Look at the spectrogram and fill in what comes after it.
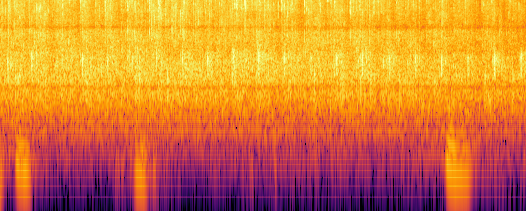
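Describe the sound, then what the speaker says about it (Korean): Church congregation applauding steadily throughout, with a few low thumps and bumps near the start and end, moderately loud and continuous with no talk. "원로 목사님과 원로 사모님께 한 번 더 격려의 박수 해주시면 감사하겠습니다."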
